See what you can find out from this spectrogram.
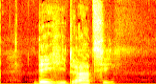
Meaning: dehydration
- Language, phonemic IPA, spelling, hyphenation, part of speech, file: Dutch, /ˌdeː.ɦiˈdraː.(t)si/, dehydratie, de‧hy‧dra‧tie, noun, Nl-dehydratie.ogg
